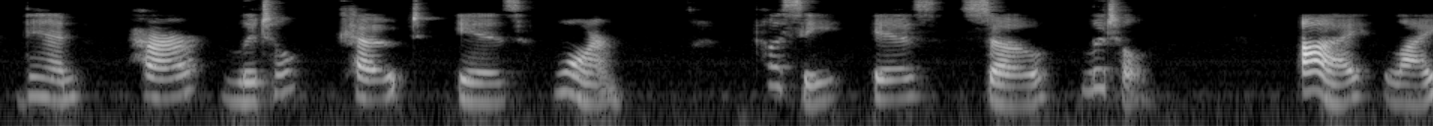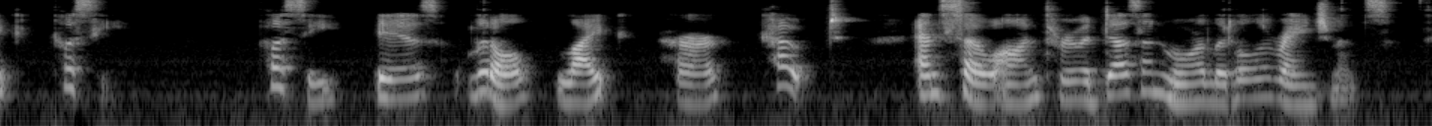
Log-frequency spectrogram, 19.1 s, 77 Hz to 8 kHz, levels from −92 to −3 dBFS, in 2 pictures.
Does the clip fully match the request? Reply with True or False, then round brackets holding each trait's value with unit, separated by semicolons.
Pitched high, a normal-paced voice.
False (215 Hz; 100 wpm)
